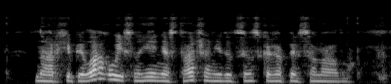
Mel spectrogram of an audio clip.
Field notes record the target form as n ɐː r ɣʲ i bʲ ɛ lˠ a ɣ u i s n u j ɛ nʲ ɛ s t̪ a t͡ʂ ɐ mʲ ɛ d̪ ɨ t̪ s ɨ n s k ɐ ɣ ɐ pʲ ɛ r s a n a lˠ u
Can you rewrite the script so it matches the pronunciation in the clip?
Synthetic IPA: n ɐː r xʲ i pʲ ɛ lˠ a ɣ u i s n u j ɛ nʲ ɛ s t̪ a t͡ʂ ɐ mʲ ɛ d̪ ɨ t̪ s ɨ n s k ɐ ɣ ɐ pʲ ɛ r s a n a lˠ u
